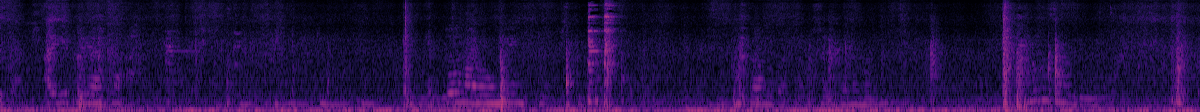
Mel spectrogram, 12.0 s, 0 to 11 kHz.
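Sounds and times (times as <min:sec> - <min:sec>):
crockery clinking: 0:05.8 - 0:06.3.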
